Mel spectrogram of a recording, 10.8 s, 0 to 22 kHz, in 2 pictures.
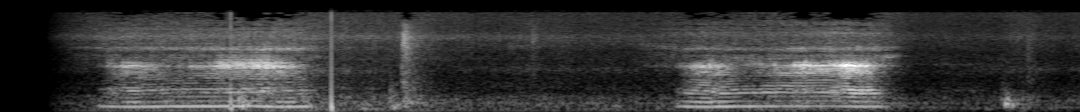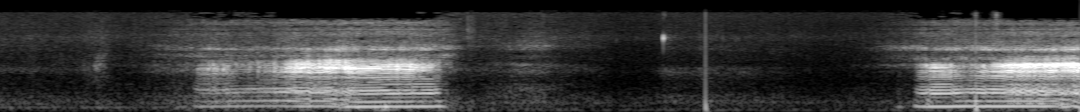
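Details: Loud, buzzing, voice-like snores on each breath in, about 19 a minute, separated by quiet pauses; snoring.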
